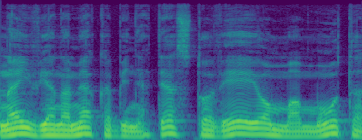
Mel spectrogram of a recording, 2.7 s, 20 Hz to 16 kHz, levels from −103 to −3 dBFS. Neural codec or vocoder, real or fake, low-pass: none; real; 14.4 kHz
